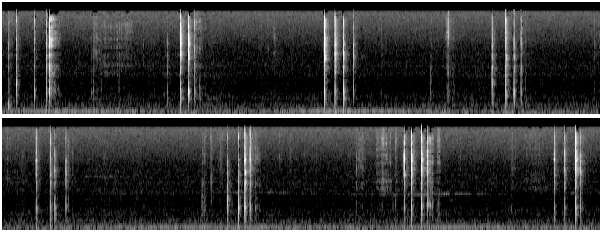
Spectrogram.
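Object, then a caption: Composite cardboard snack can. Long nails tap and click on a hollow green Pringles can, a composite cardboard tube lying horizontally. Short, sharp clicks come in quick clusters every couple of seconds, dry with no ring, over a steady low hum.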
